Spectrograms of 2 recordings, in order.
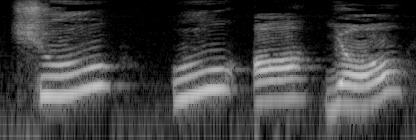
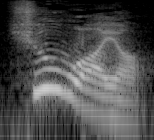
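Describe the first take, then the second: First: The syllables are said slowly and separately. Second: The syllables are said quickly and run together.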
